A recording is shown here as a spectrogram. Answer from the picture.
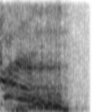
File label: pain; svencoop; cracklife; hgrunt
